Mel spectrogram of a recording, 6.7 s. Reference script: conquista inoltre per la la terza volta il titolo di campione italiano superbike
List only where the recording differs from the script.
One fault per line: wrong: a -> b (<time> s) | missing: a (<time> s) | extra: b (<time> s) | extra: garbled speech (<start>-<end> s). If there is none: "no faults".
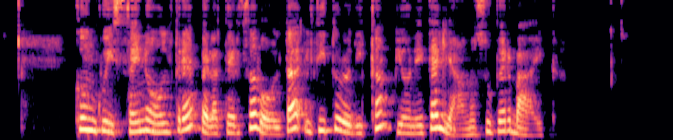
missing: la (2.2 s)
